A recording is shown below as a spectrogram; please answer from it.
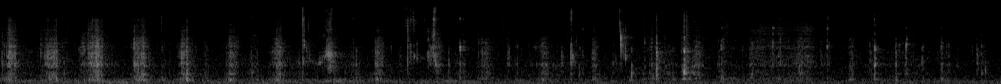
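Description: A mouth chewing a Pringles potato crisp: a run of faint, irregular crunches, a few a second.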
